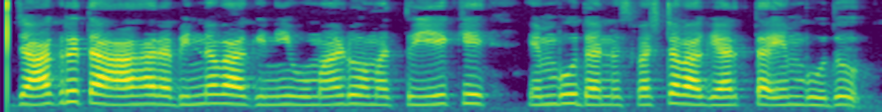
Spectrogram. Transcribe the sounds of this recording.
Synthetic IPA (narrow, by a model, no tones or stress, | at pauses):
d͡ʒaːɡɾit̪ɐaːɦaːɾɐbʱinːɐʋaːɡiniːʋumaːɽuʋɐmɐt̪ːueːke | embuud̪ɐnːuspɐʂʈɐʋaːɡiɐɾt̪ɐembuud̪u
